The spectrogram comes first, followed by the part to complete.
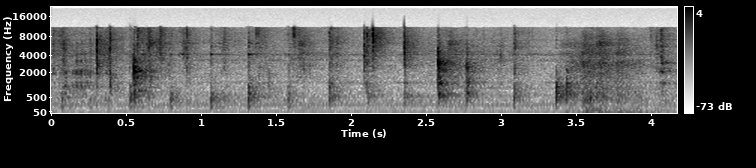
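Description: A metal spoon knocking and scraping on a bowl and baking tin as thick cake batter is scooped into the tin: a run of light, irregular knocks, about three a second.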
